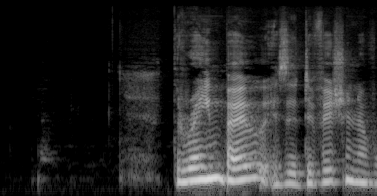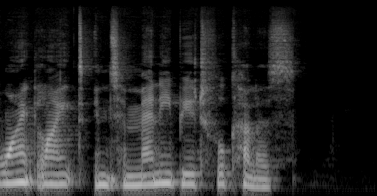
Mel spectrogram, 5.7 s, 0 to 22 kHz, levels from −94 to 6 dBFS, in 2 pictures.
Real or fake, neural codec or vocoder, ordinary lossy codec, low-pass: real; none; none; 19.8 kHz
